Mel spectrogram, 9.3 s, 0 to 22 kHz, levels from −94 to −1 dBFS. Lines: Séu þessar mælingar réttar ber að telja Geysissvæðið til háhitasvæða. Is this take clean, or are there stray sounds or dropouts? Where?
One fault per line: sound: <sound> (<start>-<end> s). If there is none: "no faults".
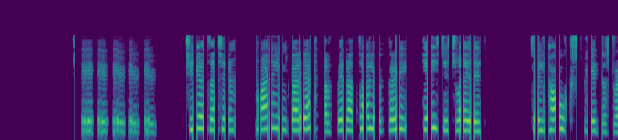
sound: laugh (1.2-2.4 s)
sound: dropout (5.6-5.7 s)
